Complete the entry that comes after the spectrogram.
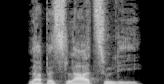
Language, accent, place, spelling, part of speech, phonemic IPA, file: German, Germany, Berlin, Lapislazuli, noun, /lapɪsˈlaːtsuli/, De-Lapislazuli.ogg
- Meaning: lapis lazuli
